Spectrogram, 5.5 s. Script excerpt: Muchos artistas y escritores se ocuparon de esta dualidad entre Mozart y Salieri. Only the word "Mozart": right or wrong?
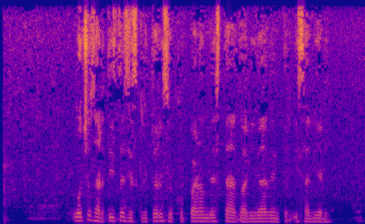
wrong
